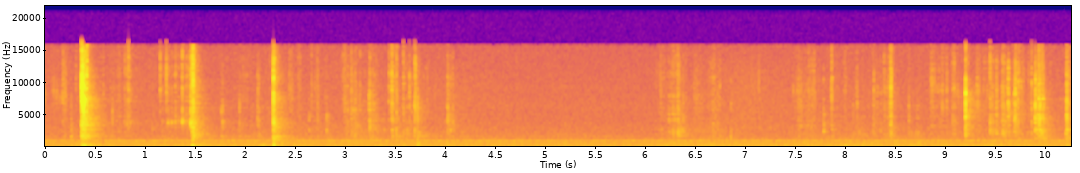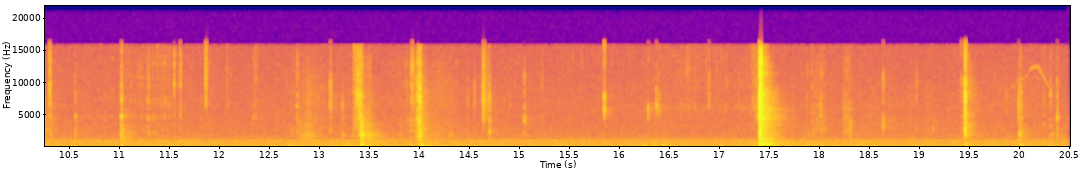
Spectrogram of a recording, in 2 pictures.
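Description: Small plastic parts click and tap close by.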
